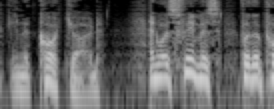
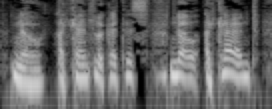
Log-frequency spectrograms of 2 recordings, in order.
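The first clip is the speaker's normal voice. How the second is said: crying out; 7 semitones higher than usual. A narrator's reading. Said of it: "cried Anna Richardovna".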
